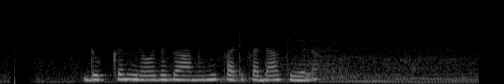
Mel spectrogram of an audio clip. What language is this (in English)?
Sinhala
